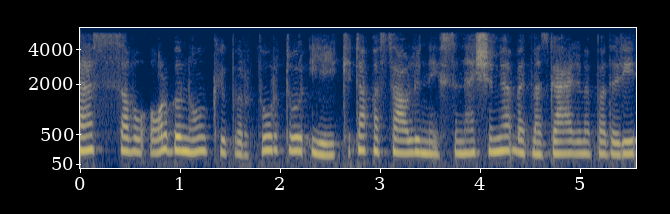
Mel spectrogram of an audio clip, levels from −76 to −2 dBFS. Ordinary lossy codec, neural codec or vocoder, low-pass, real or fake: MP3, 48 kbps; codec, 16 kHz in and 24 kHz out, 0.6 kbps, FocalCodec, streaming, 4096 codes; 5.4 kHz; fake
